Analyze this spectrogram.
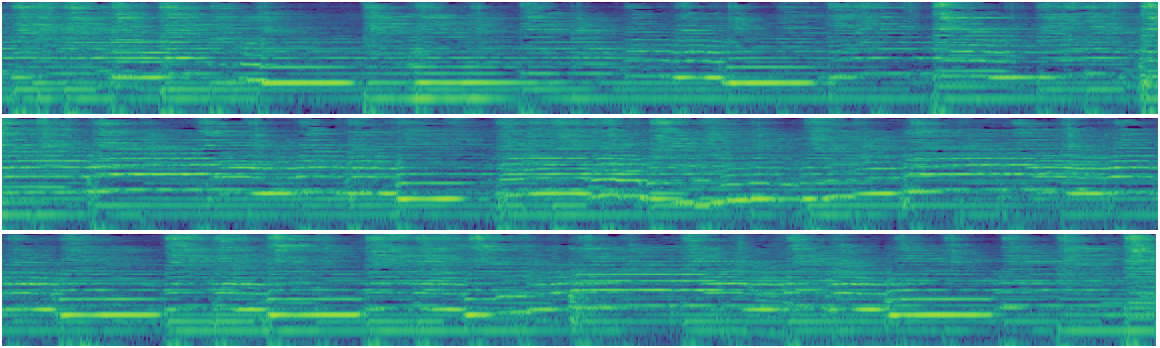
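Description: Fiddle and mountain dulcimer playing a tune together: the dulcimer strummed in a quick, even rhythm over a steady drone note, the fiddle carrying the melody with sliding notes about halfway through.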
